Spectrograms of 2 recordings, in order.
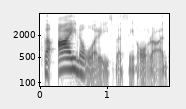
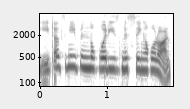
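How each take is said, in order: First: "I" punched against an unstressed rest; stress on I. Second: Said in the usual way. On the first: Real, not acted. Player knows what villager is missing, stressed "I". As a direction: hit the word "I" to set the speaker apart. Contrast of he and I.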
